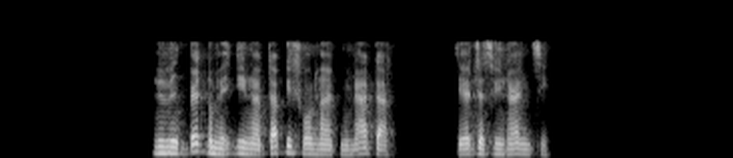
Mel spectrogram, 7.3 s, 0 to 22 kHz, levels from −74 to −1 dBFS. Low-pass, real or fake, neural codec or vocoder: 7.2 kHz; fake; autoencoder, 22.05 kHz, a latent of 192 numbers a frame, VITS, trained on one speaker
